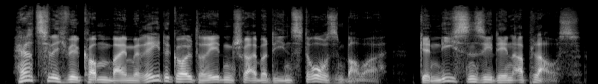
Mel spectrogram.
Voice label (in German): sprechart natuerlich prononciert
